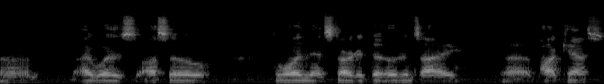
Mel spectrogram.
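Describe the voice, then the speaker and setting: Quietly, a man talks at a very slow pace with long, frequent pauses. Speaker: video blogger. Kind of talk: casual monologue. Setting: at home at night. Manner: quiet, low voice; hesitant, many fillers.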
